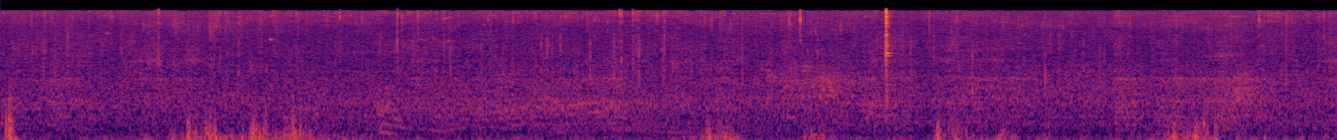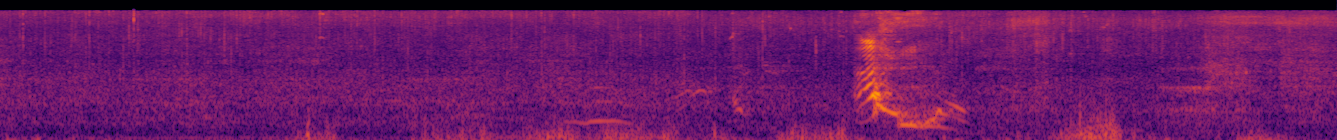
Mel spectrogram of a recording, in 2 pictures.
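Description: Wind buffets the microphone in gusts outdoors.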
